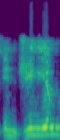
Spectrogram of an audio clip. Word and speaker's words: Ingenium: and now the uh the publishing company is ingenium books is that how you say it that's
